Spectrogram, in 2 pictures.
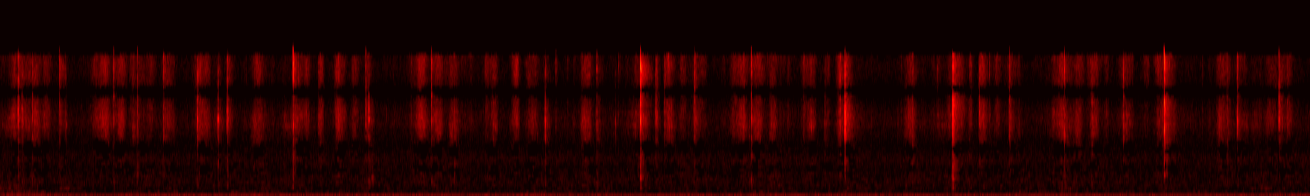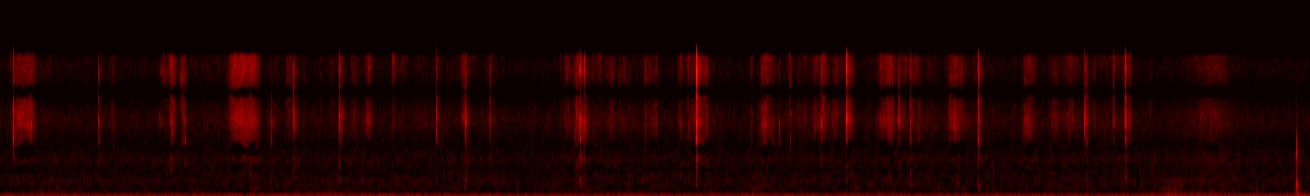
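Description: Near silence with faint, light clicks of wooden double-pointed knitting needles touching, irregular, about one every second or two, as stitches are worked around a sock cuff in knit-one-purl-one rib.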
